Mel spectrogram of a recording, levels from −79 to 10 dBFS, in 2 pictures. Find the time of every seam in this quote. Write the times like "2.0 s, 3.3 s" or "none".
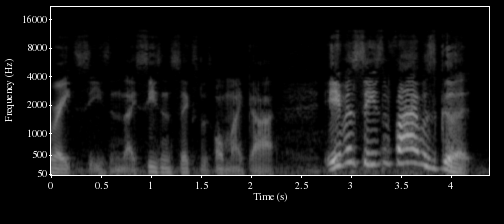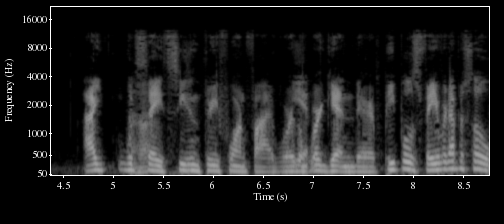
1.6 s, 6.9 s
